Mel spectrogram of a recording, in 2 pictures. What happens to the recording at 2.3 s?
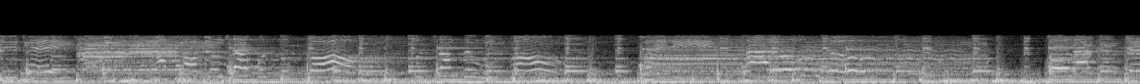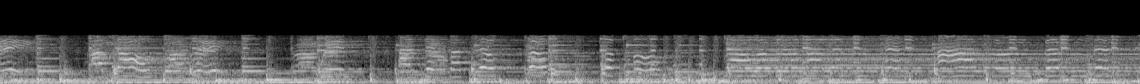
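Nothing goes wrong at 2.3 s: the audio there is intact, carried through the call path with its narrowband character, nothing above 4 kHz.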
